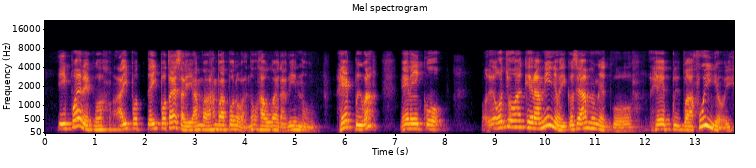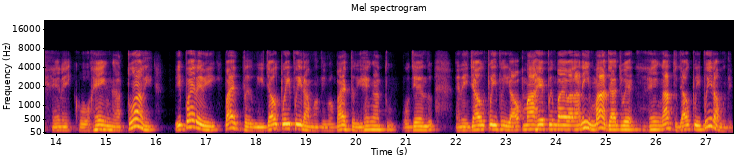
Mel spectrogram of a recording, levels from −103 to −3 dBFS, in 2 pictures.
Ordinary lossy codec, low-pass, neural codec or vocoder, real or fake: none; 7.2 kHz; none; real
